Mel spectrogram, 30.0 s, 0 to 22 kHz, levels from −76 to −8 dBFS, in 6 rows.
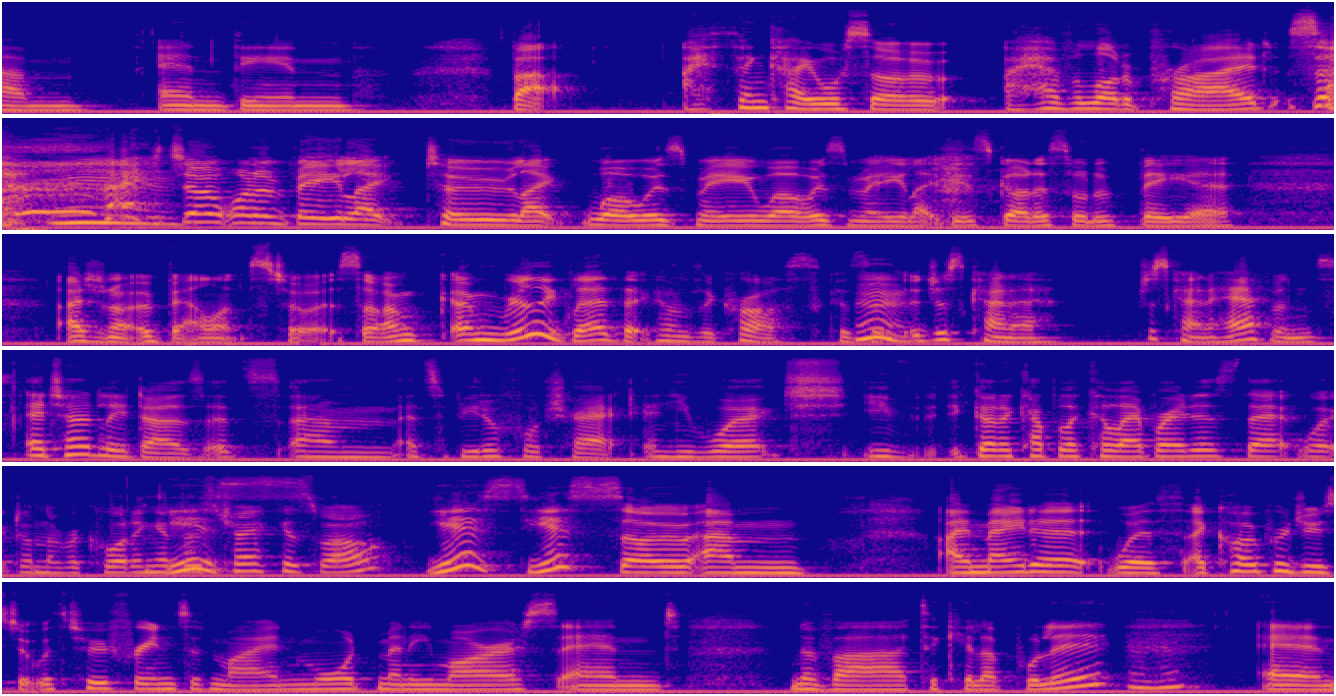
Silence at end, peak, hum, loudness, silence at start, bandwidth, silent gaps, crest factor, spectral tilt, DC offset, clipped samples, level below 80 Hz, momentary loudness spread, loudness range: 0 s; -8 dBFS; none; -29 LUFS; 0 s; 16 kHz; none; 20 dB; -4.5 dB/octave; under 0.1%; under 0.1%; -54 dBFS; 9 LU; 5 LU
